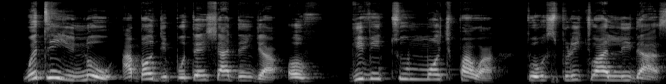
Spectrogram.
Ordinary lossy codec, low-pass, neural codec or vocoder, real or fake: none; none; none; real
